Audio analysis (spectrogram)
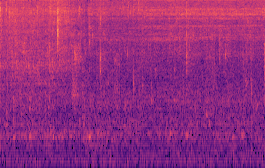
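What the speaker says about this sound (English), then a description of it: "this is my cold water. And I'll just let it run in here" Cold tap water runs steadily into a strainer over just-cooked poke salad greens, a constant soft splashing trickle with no voices.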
